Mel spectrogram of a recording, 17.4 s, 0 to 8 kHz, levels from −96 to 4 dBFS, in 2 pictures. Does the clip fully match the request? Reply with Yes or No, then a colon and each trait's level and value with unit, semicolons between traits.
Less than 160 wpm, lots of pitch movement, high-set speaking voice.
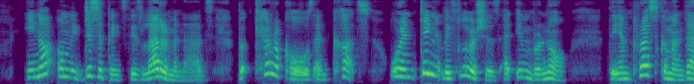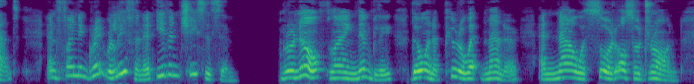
Yes: average, 150 wpm; wide, 7.8 semitones; high, 235 Hz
